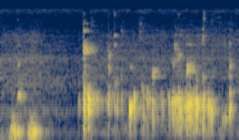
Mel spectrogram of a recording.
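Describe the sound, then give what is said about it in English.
Sour beer fizzing and bubbling in a glass, a busy, gurgling liquid sound that starts after two soft low thumps and keeps up steadily with no talk over it. “I mean, the sours generally are, they are a bit more lively, aren't they? But that is fizzing away.”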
